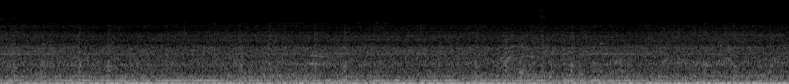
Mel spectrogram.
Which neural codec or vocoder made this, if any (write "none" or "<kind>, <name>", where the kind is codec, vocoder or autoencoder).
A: none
